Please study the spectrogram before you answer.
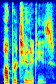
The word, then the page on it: opportunities: American English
